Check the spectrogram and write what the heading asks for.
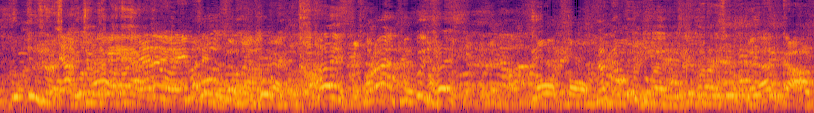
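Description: Speech only: a man talking at a table, with the chatter of other diners in a large, busy room behind.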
